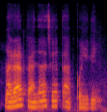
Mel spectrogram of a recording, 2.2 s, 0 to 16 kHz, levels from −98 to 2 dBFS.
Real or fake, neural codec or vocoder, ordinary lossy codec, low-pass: fake; codec, 44.1 kHz, 2.6 kbps, DAC; none; 14.4 kHz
